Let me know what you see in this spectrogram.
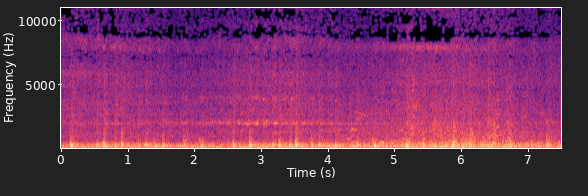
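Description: Double-deck electric passenger train rolling close past the platform: a steady rumble of wheels on rails with quick irregular clickety-clack from the wheels over the rail joints, and a faint high whine in the middle.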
